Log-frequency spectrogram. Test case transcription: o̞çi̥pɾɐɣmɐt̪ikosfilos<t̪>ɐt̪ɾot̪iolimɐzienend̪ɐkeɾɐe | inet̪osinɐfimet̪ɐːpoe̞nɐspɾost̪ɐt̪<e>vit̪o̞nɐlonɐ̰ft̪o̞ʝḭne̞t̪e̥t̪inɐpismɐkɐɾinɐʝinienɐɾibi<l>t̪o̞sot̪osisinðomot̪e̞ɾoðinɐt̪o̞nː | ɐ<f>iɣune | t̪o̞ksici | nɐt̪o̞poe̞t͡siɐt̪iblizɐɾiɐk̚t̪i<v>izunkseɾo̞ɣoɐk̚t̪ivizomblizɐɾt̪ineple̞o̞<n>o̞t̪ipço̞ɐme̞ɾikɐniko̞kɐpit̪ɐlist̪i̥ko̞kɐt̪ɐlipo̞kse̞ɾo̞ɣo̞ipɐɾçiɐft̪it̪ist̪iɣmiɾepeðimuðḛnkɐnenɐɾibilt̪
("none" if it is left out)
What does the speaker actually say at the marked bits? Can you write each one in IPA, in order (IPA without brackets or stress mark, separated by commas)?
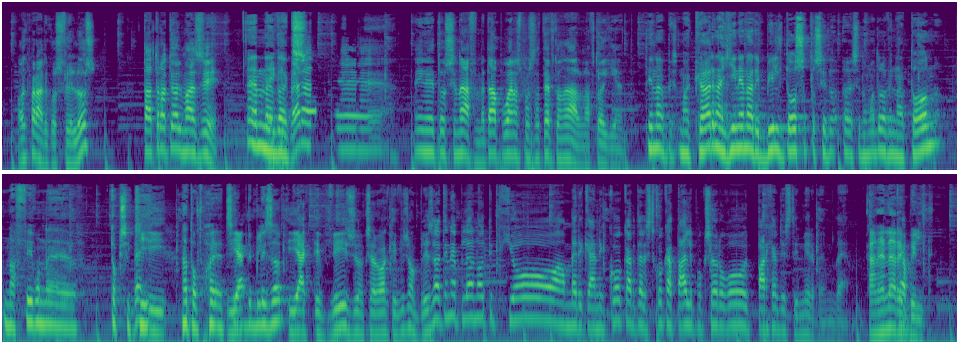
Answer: t̪, e, l, f, v, n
